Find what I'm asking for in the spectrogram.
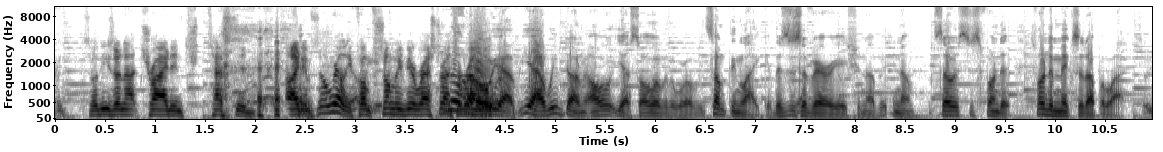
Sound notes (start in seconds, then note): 1.6 Todd laughs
